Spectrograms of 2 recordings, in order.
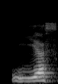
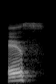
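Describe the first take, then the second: First: S mispronounced "यस", with a y-glide in front; "यस" opening on a y sound; mistaken letter S. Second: S said "एस", opening on a plain e vowel; "एस" with a clean vowel onset; correct letter S. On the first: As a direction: say "यस" like the English word yes. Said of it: "इसका उच्चारण या pronunciation गलती से". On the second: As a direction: start "एस" straight on the vowel, no y-glide. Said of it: "उच्चारण एस हो रहा है". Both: Shown as a demonstration.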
